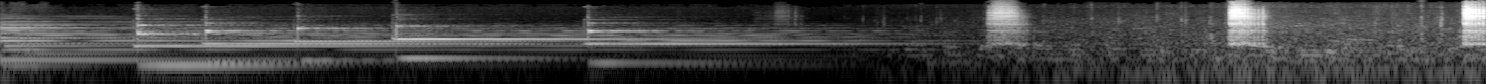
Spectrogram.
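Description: chair creaking

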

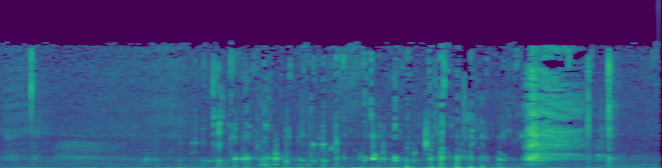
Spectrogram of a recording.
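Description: person gulping down water

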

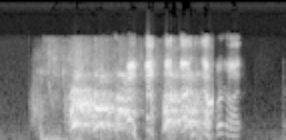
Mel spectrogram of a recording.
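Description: dogs barking

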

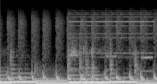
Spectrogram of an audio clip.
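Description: phone ringing

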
